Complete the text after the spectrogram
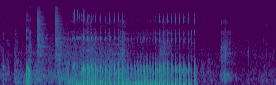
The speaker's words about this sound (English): I'm awake. You're snoring.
